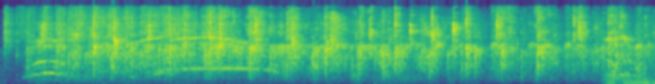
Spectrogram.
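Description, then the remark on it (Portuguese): A crowd claps loudly and steadily, with whoops and cheering voices rising above the dense applause at the start, midway and again near the end. “Mas é isso aí, mais barulho pro ele bravo.”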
